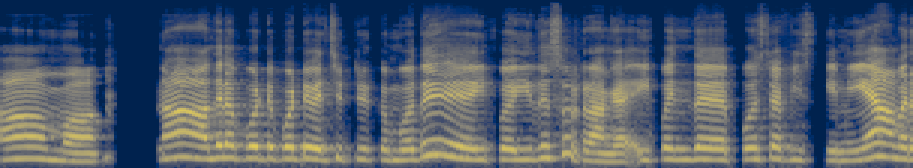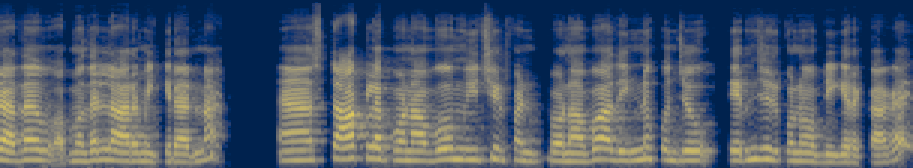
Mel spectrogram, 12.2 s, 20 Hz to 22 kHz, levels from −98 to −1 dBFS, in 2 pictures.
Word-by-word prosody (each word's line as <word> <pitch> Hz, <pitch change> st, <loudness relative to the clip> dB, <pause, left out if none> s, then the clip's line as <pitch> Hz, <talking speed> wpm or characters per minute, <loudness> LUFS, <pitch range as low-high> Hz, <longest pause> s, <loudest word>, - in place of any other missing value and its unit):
ஆமா. 240 Hz, -6 st, 0 dB, 0.6 s
நான் 290 Hz, +2 st, +6 dB
அதுல 280 Hz, +2 st, +4 dB
போட்டு, 270 Hz, -1 st, +2 dB
போட்டு 265 Hz, 0 st, +2 dB
வச்சிட்டிருக்கும் 240 Hz, -2 st, -4 dB
போது, 235 Hz, +9 st, +1 dB, 0.4 s
இப்போ 245 Hz, +1 st, -4 dB, 0.2 s
இது 260 Hz, +3 st, -3 dB
சொல்றாங்க. 200 Hz, -, 0 dB, 0.2 s
இப்போ 235 Hz, +3 st, -9 dB
இந்த 250 Hz, +1 st, +1 dB, 0.3 s
post 250 Hz, +1 st, -4 dB
office 235 Hz, -3 st, -10 dB
ஸ்கீம் 215 Hz, -1 st, -8 dB
ஏன் 310 Hz, +1 st, +9 dB
அவர் 255 Hz, -4 st, +2 dB
அதை 235 Hz, +3 st, +2 dB, 0.3 s
முதலில் 225 Hz, +2 st, -1 dB
ஆரம்பிக்கிறார்ன்னா, 190 Hz, -2 st, -2 dB, 0.5 s
"அ -, -, +3 dB, 0.2 s
ஸ்டாக் 265 Hz, +3 st, +4 dB
ல -, -, +5 dB
போனாவோ, 215 Hz, +1 st, -1 dB
மியூச்சுவல் 235 Hz, 0 st, -5 dB
ஃபண்ட் 200 Hz, -4 st, -7 dB
போனாவோ, 195 Hz, +3 st, -1 dB
அது 220 Hz, -3 st, -2 dB
இன்னும் 245 Hz, +2 st, -6 dB
கொஞ்சம் 220 Hz, -1 st, -4 dB, 0.2 s
தெரிஞ்சிருக்கணும்." 220 Hz, -3 st, -3 dB
அப்படீங்கறக்காக, 175 Hz, -1 st, -4 dB
230 Hz, 160 wpm, -21 LUFS, 210-255 Hz, 0.6 s, ஏன்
